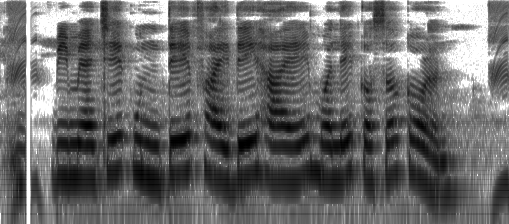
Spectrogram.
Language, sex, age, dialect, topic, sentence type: Marathi, female, 41-45, Varhadi, banking, question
